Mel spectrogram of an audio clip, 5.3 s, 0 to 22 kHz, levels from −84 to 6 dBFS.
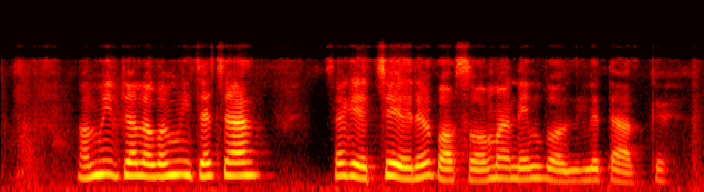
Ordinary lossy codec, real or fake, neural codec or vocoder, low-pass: Opus, 24 kbps; fake; codec, 16 kHz, 1 kbps, FunCodec, trained on LibriTTS, 50 frames a second; 7.2 kHz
